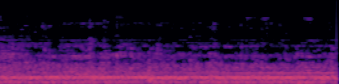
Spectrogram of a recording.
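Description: Steady engine and road noise heard inside a manual car's cabin: an even low hum with a faint steady tone above it.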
